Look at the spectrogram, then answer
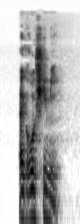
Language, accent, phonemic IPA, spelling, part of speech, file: French, France, /a.ɡʁo.ʃi.mi/, agrochimie, noun, LL-Q150 (fra)-agrochimie.wav
- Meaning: agrochemistry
